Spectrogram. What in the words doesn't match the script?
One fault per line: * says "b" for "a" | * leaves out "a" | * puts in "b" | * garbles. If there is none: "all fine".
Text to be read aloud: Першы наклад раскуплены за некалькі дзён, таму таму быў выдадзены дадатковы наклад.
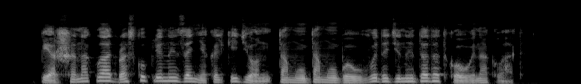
all fine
